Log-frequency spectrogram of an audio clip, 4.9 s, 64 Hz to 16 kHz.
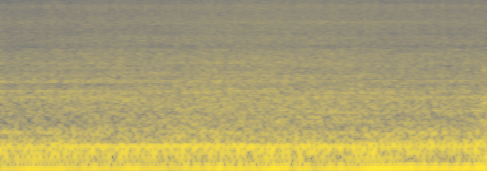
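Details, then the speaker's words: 1964 Chevrolet Impala SS, 327 V8 with headers and power steering, hood open at the engine bay: steady even low rumble, no misses, knocks or ticks; smooth healthy idle. "smooth running engine. Headers on it there."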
